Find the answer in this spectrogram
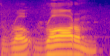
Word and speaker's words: Rotom: Let's take Rotom. I've heard people say to me, Jake, it's Rotom. Rotom. It's like Rotom. It's like Hillary Rodham Clinton.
